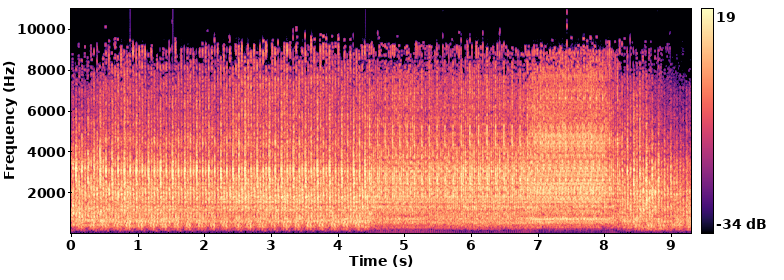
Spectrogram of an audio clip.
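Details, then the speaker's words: 1990 Iveco Daily 35-8 old diesel, after 25 km on Mecarun Eco 10000 additive and a 48-hour battery charge, starting: harsh, rattling clatter at idle with heavy smoke, louder than normal; owner suspects loosened tank or fuel-circuit dirt or absorbed moisture. "Oh là là, il fait un sale bruit là. Une sale fumée."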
